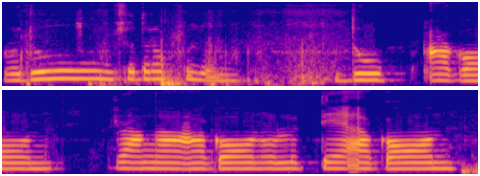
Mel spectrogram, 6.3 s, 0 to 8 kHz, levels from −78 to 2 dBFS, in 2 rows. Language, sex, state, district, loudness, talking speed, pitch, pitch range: Chakma, female, Tripura, Dhalai, -15 LUFS, 95 wpm, 210 Hz, 205-230 Hz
